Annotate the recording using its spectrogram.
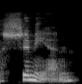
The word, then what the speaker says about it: Shimeon: So, so um, Simon would be the Greek pronunciation of of Shimeon, which is heard.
